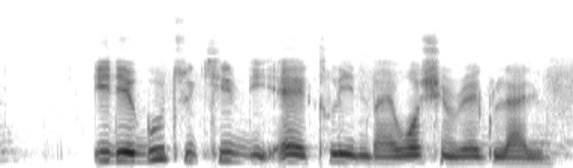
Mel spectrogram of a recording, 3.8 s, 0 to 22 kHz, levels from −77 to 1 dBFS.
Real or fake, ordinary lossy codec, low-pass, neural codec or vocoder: real; none; 14.4 kHz; none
